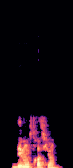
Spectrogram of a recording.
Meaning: demonstration (act of showing and explaining)
- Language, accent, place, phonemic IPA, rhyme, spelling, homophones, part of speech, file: French, France, Lyon, /de.mɔ̃s.tʁa.sjɔ̃/, -ɔ̃, démonstration, démonstrations, noun, LL-Q150 (fra)-démonstration.wav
